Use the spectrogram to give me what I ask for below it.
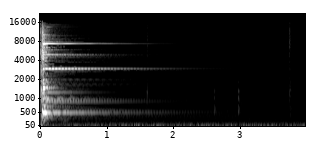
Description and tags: Toy records#17-B3-03
Complete Toy Piano samples. File name gives info: Toy records#02(<-number for filing)-C3(<-place on notes)-01(<-velocity 1-3...sometimes 4).
Enjoy!
toypiano, toy, hifi, samples, sample, studio, instrument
